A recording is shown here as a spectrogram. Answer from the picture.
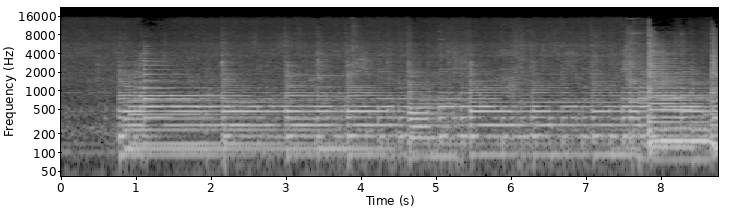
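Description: Solo acoustic guitar starts suddenly about a second in and plays the instrumental intro of a folk song: a steady run of plucked notes and chords that ring on into one another.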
